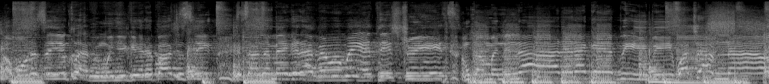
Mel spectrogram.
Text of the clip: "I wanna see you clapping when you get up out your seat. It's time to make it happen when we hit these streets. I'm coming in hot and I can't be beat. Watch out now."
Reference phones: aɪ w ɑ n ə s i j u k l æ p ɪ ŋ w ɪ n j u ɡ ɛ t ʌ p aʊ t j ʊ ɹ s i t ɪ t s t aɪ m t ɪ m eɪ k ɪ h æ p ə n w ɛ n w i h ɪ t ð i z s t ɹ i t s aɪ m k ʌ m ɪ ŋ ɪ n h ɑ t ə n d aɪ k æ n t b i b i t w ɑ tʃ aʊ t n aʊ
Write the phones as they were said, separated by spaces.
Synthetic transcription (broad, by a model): aɪ w ɑ n ə s i j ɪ k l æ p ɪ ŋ w ɪ n j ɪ ɡ ɛ t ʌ b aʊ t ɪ s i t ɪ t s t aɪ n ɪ m eɪ k ɪ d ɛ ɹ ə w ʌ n w i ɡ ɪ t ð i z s t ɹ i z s aɪ m k ʌ m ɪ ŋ ɪ n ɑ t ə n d aɪ k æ n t b i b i w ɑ tʃ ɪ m n aʊ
